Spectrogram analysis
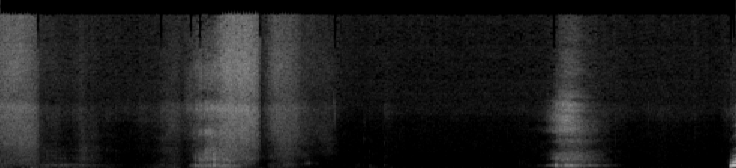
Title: sneezing fit and nose blows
